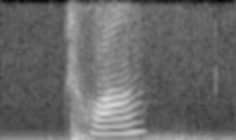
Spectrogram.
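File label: "床", Chinese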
